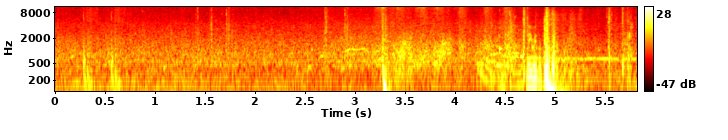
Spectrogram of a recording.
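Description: water bottle being handled

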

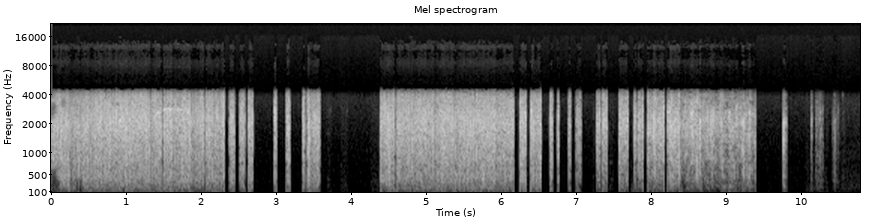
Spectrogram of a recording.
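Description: applause sound effect

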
